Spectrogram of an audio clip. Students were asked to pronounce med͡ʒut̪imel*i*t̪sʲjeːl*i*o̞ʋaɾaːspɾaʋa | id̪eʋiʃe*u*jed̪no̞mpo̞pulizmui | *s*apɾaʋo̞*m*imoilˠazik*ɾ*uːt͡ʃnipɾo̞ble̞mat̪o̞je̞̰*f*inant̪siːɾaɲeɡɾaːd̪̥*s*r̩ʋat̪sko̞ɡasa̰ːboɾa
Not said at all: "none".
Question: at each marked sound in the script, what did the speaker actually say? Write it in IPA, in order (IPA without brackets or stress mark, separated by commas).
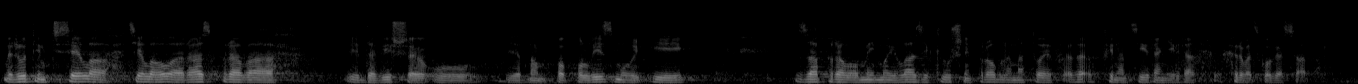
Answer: a, a, u, z, m, ʎ, f, x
